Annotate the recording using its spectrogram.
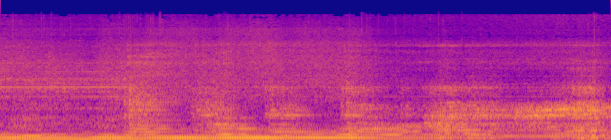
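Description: Live band's electric guitar and bass guitar holding a sustained, droning chord at the end of a song, with upper notes shifting over it. It thins out and fades over the last couple of seconds.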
